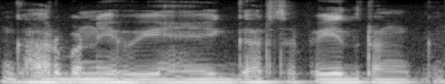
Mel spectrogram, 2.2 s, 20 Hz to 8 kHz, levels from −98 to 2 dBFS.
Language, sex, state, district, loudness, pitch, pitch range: Hindi, male, Uttar Pradesh, Lucknow, -14 LUFS, 100 Hz, 95-100 Hz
